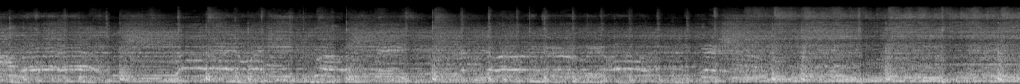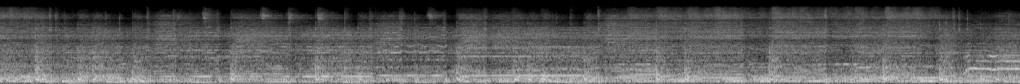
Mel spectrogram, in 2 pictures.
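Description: Live rock band playing: electric guitars, bass and drum kit with a man singing lead.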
